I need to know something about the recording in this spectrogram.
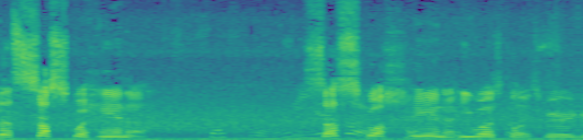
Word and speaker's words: Susquehanna: right native american name it's called the susquehanna susquehanna he was close very good it's this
